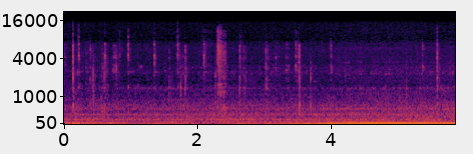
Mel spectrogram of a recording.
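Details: A 940 at about 30 to 40 mph: light ticking, about three or four per second, rides over steady low road and engine rumble from the passenger side; the source is unconfirmed.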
